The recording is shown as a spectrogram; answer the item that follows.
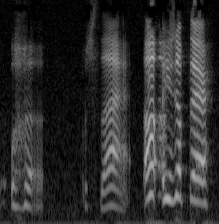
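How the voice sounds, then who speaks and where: A woman's voice: high-pitched, expressive, slow pace, bright, forceful tone. A young woman chatting casually while playing a video game, as host of a gaming video. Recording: clicky, noisy home gaming recording.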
